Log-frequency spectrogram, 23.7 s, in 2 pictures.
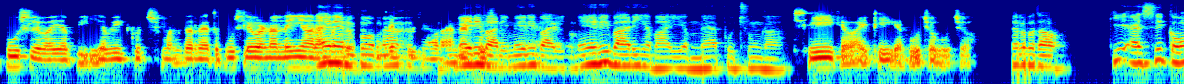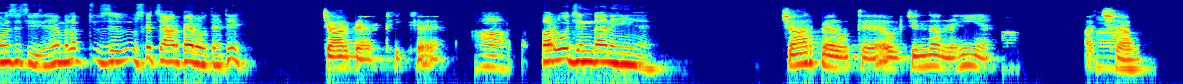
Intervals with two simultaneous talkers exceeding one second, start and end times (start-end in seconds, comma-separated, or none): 3.2-5.2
